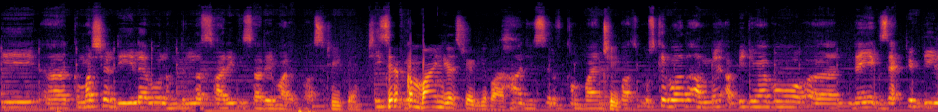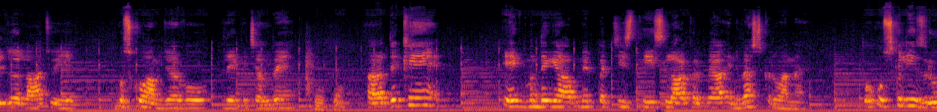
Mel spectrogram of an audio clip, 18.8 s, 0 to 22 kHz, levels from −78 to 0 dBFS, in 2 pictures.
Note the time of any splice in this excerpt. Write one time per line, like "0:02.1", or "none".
none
